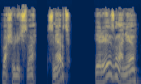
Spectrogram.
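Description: A man reading an audiobook, voicing a fussy, insistent male royal chamberlain whose formal talk rises to shrill protest. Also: sing-song, moderate pace, slightly rough, no echo, clean studio sound.

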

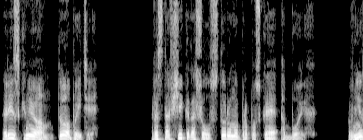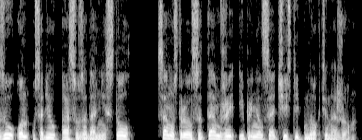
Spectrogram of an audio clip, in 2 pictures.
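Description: A man narrating an audiobook in a steady, even reading. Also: medium pitch, moderate pace, slightly rough, no echo, studio quality.

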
